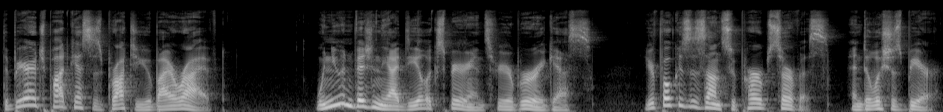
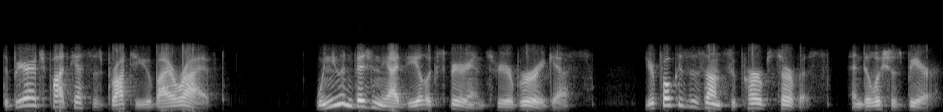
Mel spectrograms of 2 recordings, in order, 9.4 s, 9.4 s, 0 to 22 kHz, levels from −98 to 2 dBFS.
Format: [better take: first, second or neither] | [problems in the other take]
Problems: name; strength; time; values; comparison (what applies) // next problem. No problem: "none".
first | phone-call audio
